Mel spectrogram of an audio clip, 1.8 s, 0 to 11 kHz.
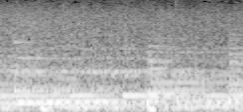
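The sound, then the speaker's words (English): Steady rain patters and hisses without a break, mixed with a low sustained tonal hum and a couple of soft dull thuds. No voices. “And Citizen 4 says, rain! Rain!”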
